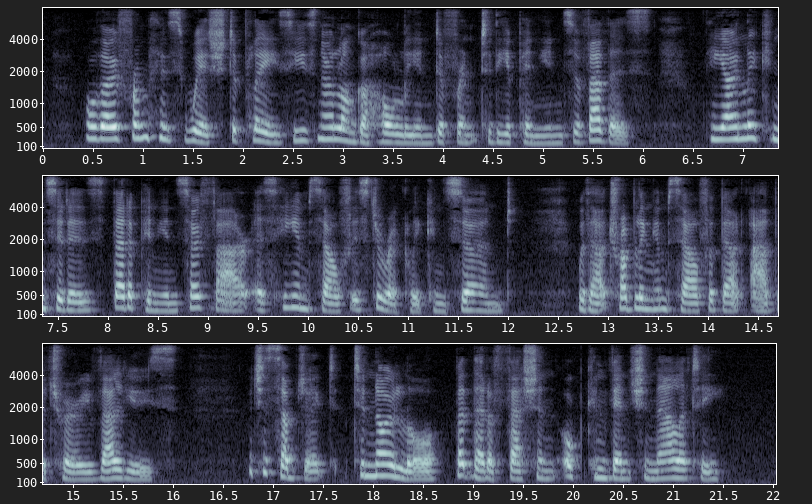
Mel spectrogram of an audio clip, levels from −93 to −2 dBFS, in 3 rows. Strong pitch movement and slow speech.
Yes: wide, 5.7 semitones; slow, 130 wpm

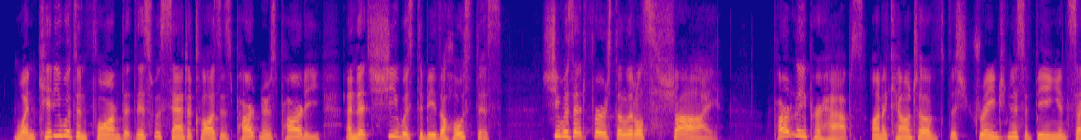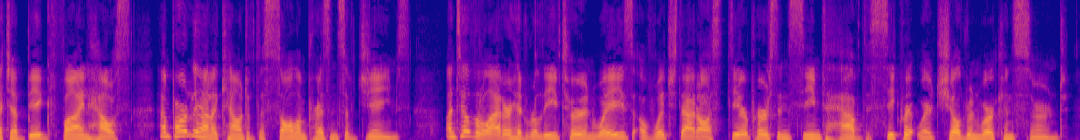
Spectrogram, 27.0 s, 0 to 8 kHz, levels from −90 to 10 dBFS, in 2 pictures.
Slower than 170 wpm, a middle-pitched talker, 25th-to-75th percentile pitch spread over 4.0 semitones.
Yes: average, 160 wpm; medium, 175 Hz; average, 4.4 semitones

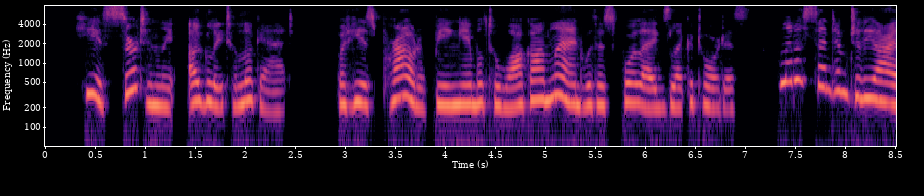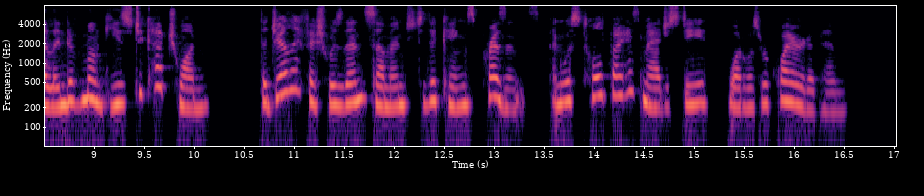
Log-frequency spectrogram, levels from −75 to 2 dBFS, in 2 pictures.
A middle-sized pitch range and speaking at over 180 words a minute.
Yes: average, 3.8 semitones; average, 200 wpm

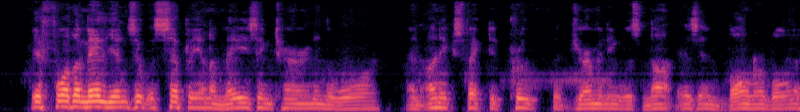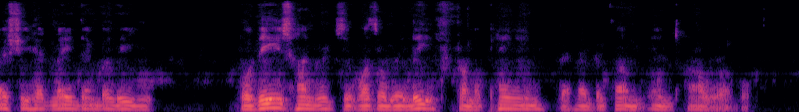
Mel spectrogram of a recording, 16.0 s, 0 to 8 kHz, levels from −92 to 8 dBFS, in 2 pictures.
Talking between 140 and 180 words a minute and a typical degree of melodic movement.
Yes: average, 160 wpm; average, 4.0 semitones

